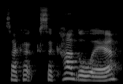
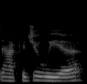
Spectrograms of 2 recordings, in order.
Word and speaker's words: Sacagawea: During that time, Sacagawea, or you've also heard it pronounced Sacagawea, of the Shoshone tribe, assisted as a guide, translator, and negotiator.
